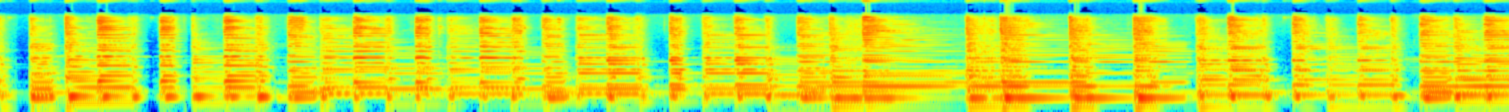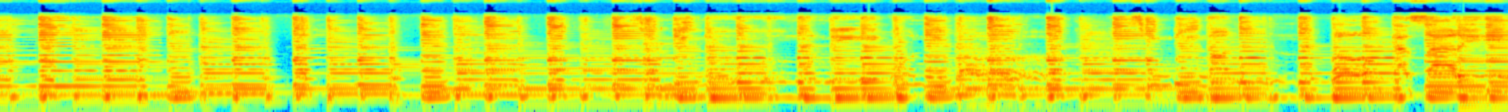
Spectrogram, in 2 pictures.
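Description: Solo acoustic guitar playing an instrumental passage of strummed chords and picked notes, unaccompanied.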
